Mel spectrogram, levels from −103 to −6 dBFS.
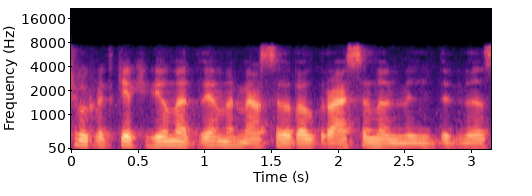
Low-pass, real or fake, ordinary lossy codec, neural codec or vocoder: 7.2 kHz; fake; Opus, 32 kbps; codec, 16 kHz in and 24 kHz out, 0.6 kbps, FocalCodec, streaming, 2048 codes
